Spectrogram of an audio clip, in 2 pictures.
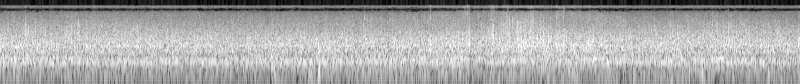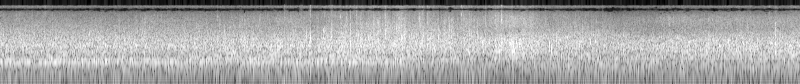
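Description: Water jets of a large public fountain spraying and splashing steadily into its basin.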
